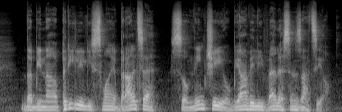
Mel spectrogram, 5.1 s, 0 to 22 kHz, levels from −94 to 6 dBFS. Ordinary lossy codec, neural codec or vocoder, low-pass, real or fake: none; none; none; real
